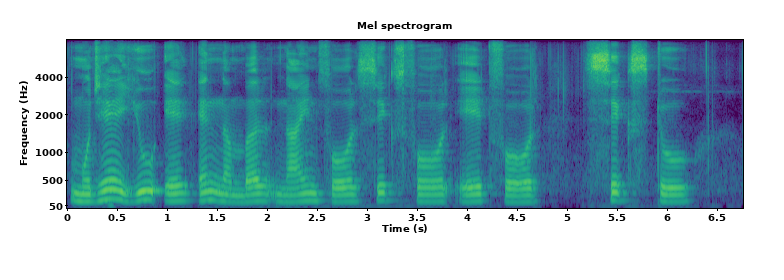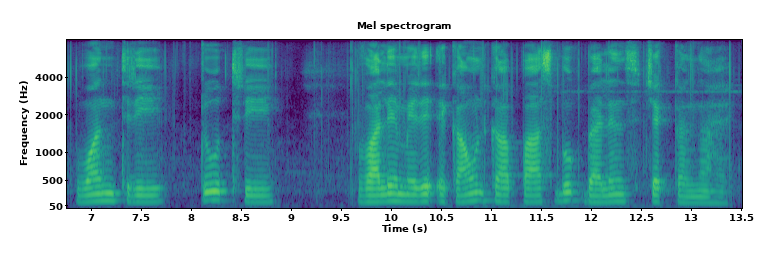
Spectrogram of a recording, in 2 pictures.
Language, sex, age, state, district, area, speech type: Urdu, male, 18-30, Delhi, South Delhi, urban, read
